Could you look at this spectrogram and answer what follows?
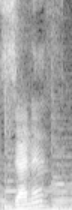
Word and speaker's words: Zenith: I think the English pronunciation is Zenith.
